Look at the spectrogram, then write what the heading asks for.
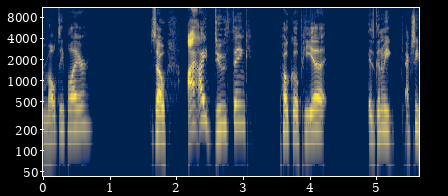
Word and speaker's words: Pokopia: That seems to be how it's said. It's a little thing, but I was saying Pokopia. No, it seems to be Pokopia. That's how they pronounce it here.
